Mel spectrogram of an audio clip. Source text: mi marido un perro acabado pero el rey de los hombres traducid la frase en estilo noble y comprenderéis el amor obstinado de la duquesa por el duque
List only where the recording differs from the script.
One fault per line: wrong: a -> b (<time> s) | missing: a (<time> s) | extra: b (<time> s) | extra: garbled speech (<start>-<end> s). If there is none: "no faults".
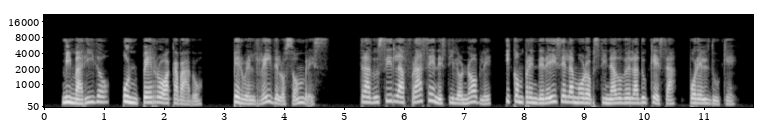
no faults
